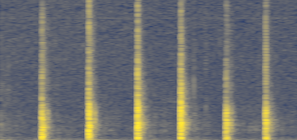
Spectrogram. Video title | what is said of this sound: WHEN Renovation Plans Go Wrong: Our Barn Conversion Story | the reason we know it's blown is listen to this see how it sounds Hollow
